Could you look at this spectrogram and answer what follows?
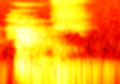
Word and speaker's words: half: Sai example na uku muna da half. Ita ma ga yadda ake transcribing nata. Half, kar ku ce half. Okay? This L is silent.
